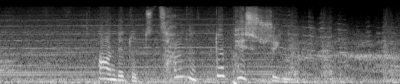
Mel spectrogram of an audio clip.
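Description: A racing car engine blips and drops sharply in pitch through quick downshifts.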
